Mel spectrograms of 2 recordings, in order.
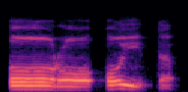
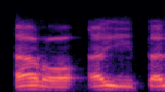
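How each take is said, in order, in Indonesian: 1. Vokalnya dibulatkan mendekati bunyi 'o'. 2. Vokalnya bunyi 'a' yang jelas dan terbuka. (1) "Jangan oro oita" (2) "Tapi a ro a"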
